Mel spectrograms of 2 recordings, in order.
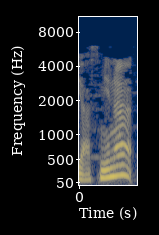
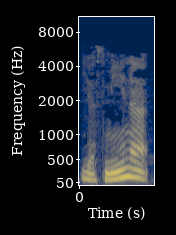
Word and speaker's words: Jasmina: Prema rečniku srpsko-hrvatskog književnog i narodnog jezika Srpske akademije nauka i umetnosti, ispravna su oba akcenta, i Jasmina sa kratkouzlaznim na prvom slogu i Jasmina sa dugouzlaznim akcentom na drugom slogu.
